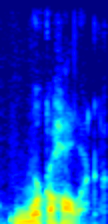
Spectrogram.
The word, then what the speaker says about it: workaholic: There are four syllables and the stress is on that third syllable. workaholic.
